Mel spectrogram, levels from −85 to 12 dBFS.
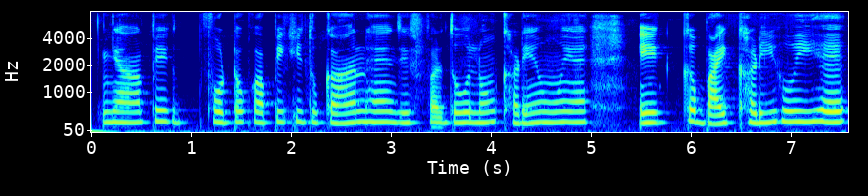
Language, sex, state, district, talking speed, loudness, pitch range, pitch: Hindi, female, Bihar, Jamui, 160 wpm, -32 LUFS, 245-260 Hz, 250 Hz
